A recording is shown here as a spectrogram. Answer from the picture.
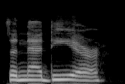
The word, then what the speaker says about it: nadir: I was there in the nadir. Is that the how you pronounce that word? – Nadir? Yes, sure.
